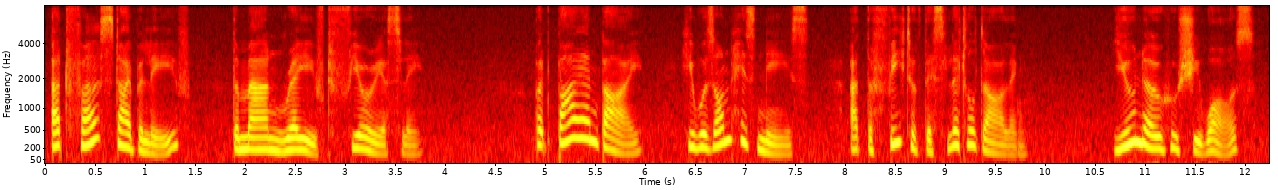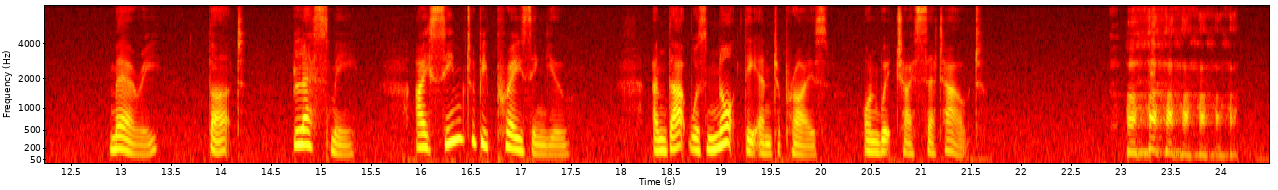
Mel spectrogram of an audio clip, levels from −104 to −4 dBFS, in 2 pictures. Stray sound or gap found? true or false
true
